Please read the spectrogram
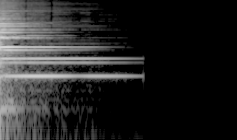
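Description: A single bell-like ding sound effect, ringing out with several clear tones and fading away within about a second and a half.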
